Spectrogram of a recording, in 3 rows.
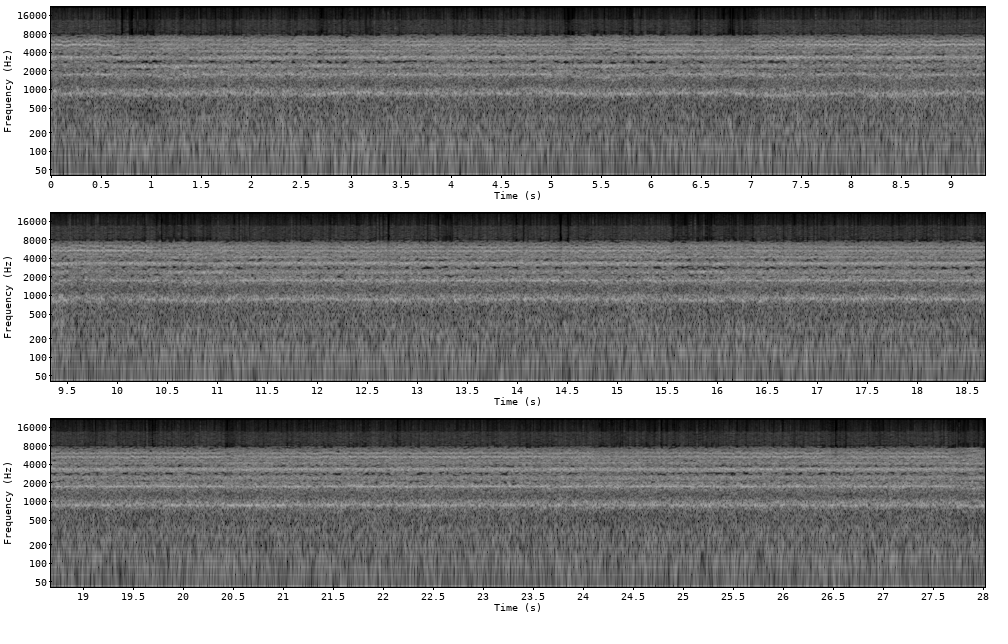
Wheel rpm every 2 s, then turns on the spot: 220, 230, 230, 220, 230, 220, 230, 230, 230, 230, 230, 230, 230, 230.
none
